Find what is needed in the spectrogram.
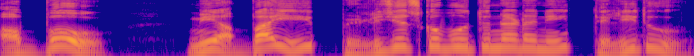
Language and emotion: Telugu, surprised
